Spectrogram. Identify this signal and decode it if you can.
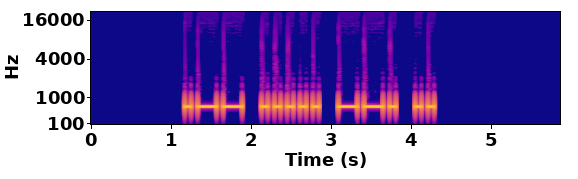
Morse code, heard as a keyed tone, about 15 wpm, 690 Hz. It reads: W5GI
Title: USA Call Signs - 4 Characters - 2x Character Spacing - 15wpm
